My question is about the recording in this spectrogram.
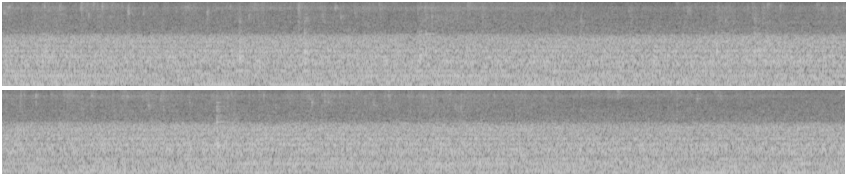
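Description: Minced garlic sizzling steadily in hot oil in a frying pan.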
